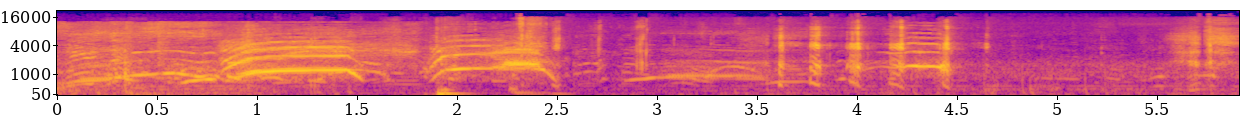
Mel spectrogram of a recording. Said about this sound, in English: Let's hear some screams on a Delta flight as a loose pigeon is snuck its way on board. Here we go.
